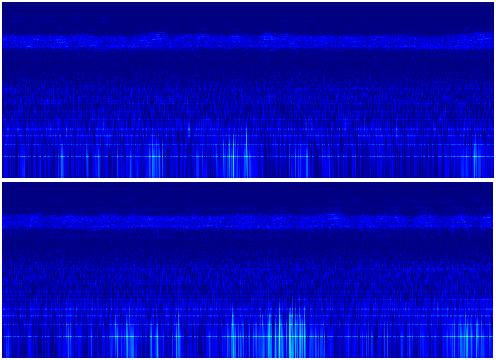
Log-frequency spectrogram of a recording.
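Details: Long stretch of cicada song along a road with marigolds flowering: constant, high, hissing buzz that barely varies. Scattered faint low rumbles sit in the background.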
